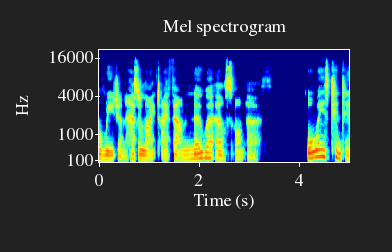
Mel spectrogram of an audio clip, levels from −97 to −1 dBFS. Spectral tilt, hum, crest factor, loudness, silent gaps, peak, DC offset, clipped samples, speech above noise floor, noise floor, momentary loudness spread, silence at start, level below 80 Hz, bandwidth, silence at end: -3.5 dB/octave; none; 16 dB; -24 LUFS; 3.50-4.13 s; -10 dBFS; under 0.1%; under 0.1%; over 66 dB; under -90 dBFS; 12 LU; 0 s; -74 dBFS; 15.5 kHz; 0 s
